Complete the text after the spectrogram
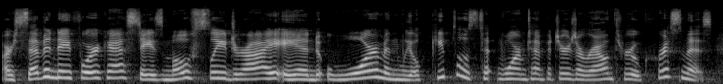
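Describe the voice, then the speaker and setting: A woman's voice: high voice, unhurried, hardly any pauses. An American woman presenting a broadcast weather forecast on television.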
